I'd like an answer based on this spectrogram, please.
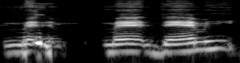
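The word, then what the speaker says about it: Mamdani: M man Dami, that's how you pronounce his name.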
